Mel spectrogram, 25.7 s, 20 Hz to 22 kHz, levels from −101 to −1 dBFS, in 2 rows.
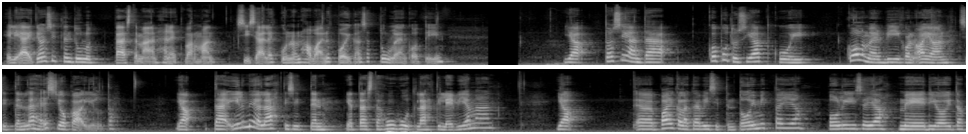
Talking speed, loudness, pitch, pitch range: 105 wpm, -30 LUFS, 205 Hz, 185-235 Hz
